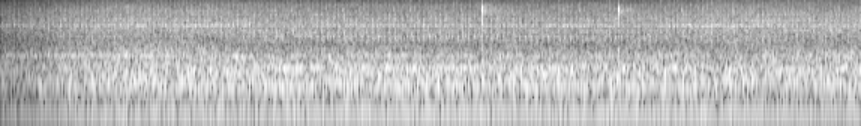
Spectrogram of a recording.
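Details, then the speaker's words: Ford Fiesta ST, previously a non-runner, now running and driving on the ramp after key coding: smooth, steady, quiet low idle with an even hum and no knocks or ticks; normal idle. "let's have a look at that engine now with it running let's have a look oh it sounds good that sounds really quiet really quiet that's good"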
